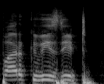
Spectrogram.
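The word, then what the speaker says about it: perquisite: इसका right pronounce होता है परक्विजिट, हाँ, क्विजिट, क्विजिट, क्विजिट।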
